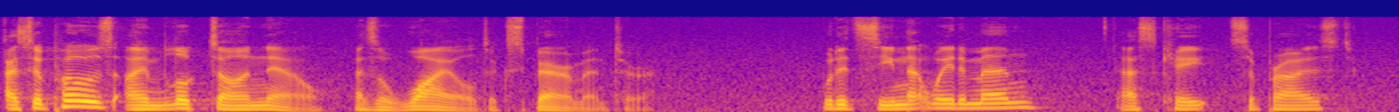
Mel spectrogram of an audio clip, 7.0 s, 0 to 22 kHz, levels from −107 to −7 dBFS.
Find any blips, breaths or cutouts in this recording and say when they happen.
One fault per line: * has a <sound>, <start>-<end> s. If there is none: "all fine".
all fine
